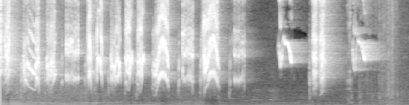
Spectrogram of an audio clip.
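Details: Long-tailed shrike (cendet) in energetic song, reacting to another shrike, in a training recording: a dense burst of arched buzzy chirps, a short pause, then three high hooked whistles.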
